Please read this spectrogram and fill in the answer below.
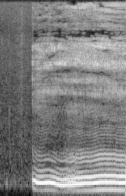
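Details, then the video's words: A sleeping English Bulldog named Turbo snores loudly indoors: after a quiet half-second, one long, steady, droning rasp with a low buzzing tone that holds through to the end. "英ブル＊ターボの日常 】またもいびき"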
